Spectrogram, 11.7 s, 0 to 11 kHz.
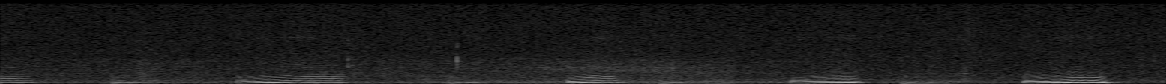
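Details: Snoring in a sleeping cat: soft, rhythmic nasal snores with a slight whistling, squeaky tone, about 24 a minute, in a quiet room.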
